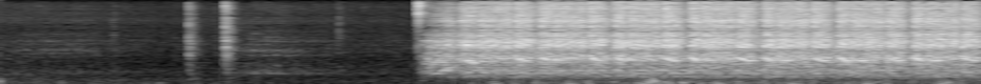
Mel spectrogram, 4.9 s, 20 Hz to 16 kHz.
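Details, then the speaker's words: Mid-1980s Yamaha YFM200 Moto-4 quad, first start attempt after engine seemed seized then broke loose: hard, even chuffing about three beats per second, never catches; small spark, seemingly not getting fuel, possibly low compression. "even sounds good doesn't it you hear the if we had something to spray in it would start it right freaking now baby"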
